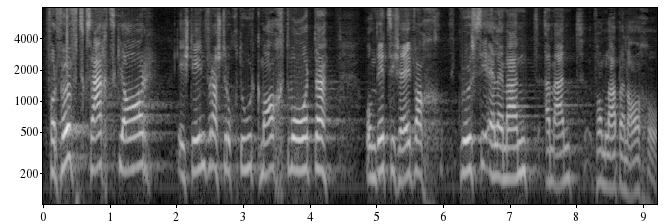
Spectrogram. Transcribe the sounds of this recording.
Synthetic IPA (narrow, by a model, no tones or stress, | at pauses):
fɔɾfʏft͡sksæχt͡skjɑːɾ | ɪʃd̥iɪnfɾɑʃtrukʰtuːɾkmɑχtʋɔrd̥ə | ʊndɪt͡sɪʃɛɪfɑχ | kʋʏsiɛlemæntɑmæntfɔmlæbənɑ̰ːχo̰ː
